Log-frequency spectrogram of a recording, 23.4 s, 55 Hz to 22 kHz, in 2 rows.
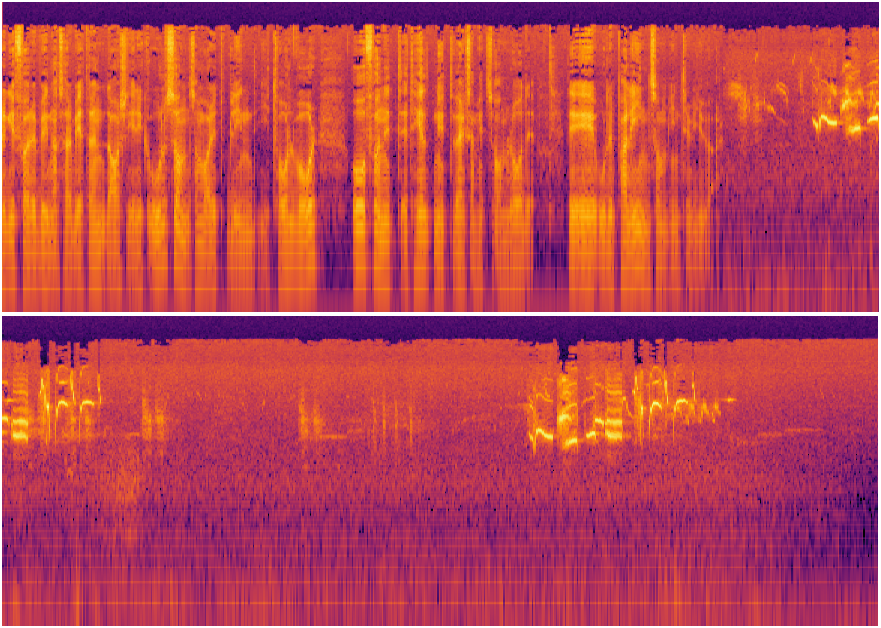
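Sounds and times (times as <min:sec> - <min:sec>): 
speech: 0:00.0 - 0:09.9
common blackbird singing at a croft in Värmland, Sweden: 0:09.2 - 0:23.2
faint chirps: 0:09.5 - 0:23.1.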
